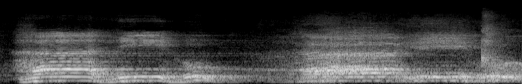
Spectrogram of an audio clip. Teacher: Jadi ha itu keluarnya di tenggorokan, ya, bukan di dada.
